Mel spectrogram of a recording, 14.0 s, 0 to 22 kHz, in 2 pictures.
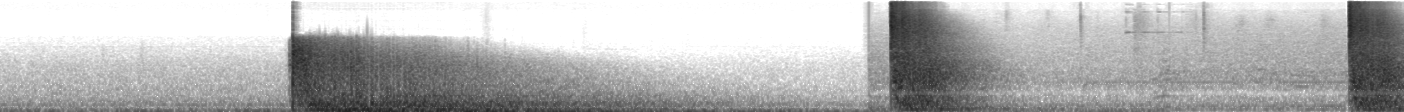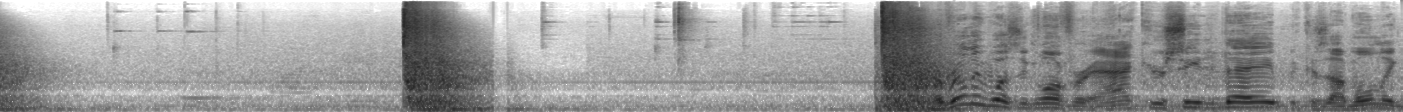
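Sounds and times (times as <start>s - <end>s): pistol shots echoing indoors: 4.4s - 5.8s, 6.8s - 7.7s, 9.0s - 10.4s, 11.4s - 12.0s.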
